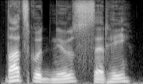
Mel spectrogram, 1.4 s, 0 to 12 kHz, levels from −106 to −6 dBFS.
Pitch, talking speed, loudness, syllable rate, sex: 120 Hz, 210 wpm, -19 LUFS, 4.3 syllables/s, male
